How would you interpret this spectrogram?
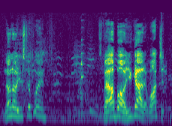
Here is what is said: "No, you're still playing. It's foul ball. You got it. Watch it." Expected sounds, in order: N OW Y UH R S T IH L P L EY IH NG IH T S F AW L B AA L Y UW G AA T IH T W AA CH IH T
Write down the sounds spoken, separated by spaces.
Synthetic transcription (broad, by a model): N OW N UH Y S T IH L P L EY IH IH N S P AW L B AA L Y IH G AA T IH T W AA CH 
